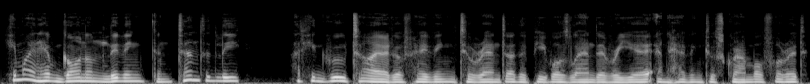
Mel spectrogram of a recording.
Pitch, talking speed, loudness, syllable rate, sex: 130 Hz, 190 wpm, -16 LUFS, 5.1 syllables/s, male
